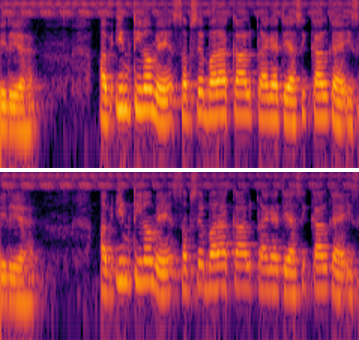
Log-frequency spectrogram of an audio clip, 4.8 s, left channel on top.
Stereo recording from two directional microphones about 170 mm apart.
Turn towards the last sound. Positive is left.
turn(degrees=45)  # may be behind; listen again after turning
